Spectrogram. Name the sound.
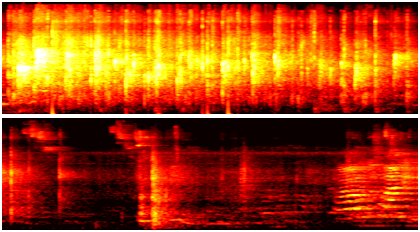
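applause from class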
